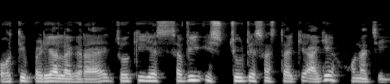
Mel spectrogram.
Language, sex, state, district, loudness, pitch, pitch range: Hindi, male, Uttarakhand, Uttarkashi, -17 LUFS, 155 Hz, 135-165 Hz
